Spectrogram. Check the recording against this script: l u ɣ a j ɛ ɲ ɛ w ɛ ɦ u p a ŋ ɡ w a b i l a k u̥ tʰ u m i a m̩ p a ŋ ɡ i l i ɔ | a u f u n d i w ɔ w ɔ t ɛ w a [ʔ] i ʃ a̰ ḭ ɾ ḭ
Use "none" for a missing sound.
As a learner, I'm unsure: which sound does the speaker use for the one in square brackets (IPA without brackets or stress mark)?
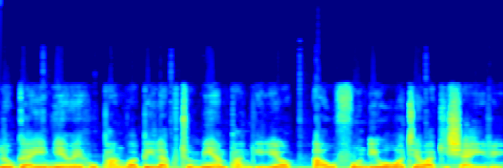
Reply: k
